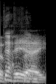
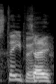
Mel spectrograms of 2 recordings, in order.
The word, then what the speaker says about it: Stephen: It's with Stefan. It's not Stephen. It's fucking Stefan. It's fucking Stefan. A PH makes a f sound.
